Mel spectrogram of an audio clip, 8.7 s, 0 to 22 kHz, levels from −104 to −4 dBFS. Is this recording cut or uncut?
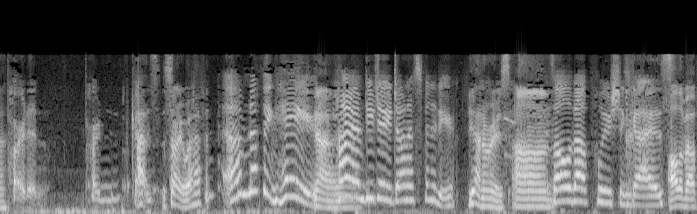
uncut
